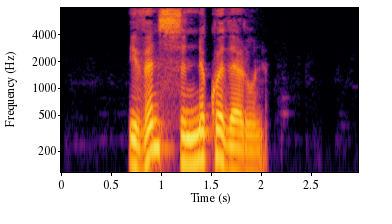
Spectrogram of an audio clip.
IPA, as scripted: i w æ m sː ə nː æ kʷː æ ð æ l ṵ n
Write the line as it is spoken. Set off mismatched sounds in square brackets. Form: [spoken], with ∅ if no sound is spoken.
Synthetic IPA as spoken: i [v] æ [n] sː ə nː æ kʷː æ ð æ [ɾ] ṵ n

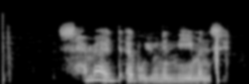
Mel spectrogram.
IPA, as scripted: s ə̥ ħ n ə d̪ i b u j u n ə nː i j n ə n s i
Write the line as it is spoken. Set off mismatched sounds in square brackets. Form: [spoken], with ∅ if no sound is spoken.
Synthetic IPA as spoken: s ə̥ ħ [m] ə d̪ [æ] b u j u n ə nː i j [m] ə n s i

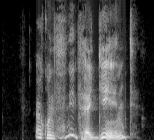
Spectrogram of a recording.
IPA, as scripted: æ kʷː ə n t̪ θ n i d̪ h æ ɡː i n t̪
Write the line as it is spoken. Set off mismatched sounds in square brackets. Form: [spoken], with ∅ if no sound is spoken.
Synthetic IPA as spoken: æ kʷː ə n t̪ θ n i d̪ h æ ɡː i n t̪

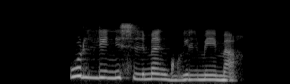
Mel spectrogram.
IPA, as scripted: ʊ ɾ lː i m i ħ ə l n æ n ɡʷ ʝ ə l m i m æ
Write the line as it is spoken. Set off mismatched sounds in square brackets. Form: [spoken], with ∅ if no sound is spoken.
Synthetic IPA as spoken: ʊ ɾ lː i [n] i [s] ə l [m] æ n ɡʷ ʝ ə l m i m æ

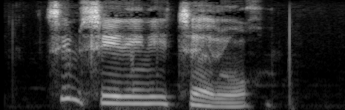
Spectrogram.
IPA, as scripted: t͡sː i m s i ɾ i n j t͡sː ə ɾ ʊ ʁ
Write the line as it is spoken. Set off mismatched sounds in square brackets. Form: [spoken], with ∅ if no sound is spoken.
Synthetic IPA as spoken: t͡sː i m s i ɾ i n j t͡sː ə ɾ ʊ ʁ

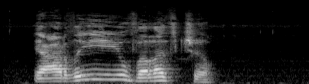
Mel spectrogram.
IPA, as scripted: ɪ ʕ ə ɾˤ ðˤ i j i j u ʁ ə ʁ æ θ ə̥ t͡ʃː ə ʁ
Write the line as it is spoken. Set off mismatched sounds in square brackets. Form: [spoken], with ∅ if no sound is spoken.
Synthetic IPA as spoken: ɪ ʕ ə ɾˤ ðˤ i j i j u [v] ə ʁ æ [ð] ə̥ t͡ʃː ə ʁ

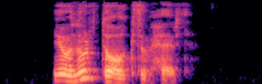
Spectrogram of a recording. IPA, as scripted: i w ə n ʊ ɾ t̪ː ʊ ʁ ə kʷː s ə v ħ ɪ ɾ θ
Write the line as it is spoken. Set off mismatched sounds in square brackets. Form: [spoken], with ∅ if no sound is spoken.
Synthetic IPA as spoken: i w ə n ʊ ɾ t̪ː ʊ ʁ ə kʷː [θ] ə v ħ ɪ ɾ θ

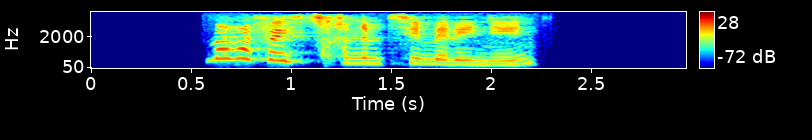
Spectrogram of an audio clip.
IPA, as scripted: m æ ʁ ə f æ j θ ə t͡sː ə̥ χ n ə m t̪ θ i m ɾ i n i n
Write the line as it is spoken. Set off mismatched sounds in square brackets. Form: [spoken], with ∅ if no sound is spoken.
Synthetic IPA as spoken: m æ ʁ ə f æ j θ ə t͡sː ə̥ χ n ə m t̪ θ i m ɾ i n i n

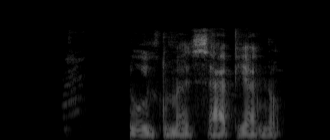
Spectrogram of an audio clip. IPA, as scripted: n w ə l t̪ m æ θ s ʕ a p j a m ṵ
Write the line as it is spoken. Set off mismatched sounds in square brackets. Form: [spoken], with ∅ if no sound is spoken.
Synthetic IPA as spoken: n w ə l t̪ m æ [ð] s ʕ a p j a [n] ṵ

